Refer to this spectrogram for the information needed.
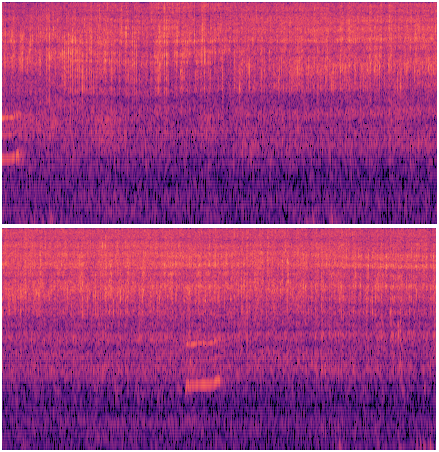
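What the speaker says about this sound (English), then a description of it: "This guy could use a little water. It's not wilted or anything, but just go ahead and water." A hose waters a young Plinia "Anomaly" jaboticaba fruit tree, giving a steady, unbroken rush of water that runs evenly for about eleven seconds, close and fairly loud.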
